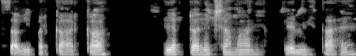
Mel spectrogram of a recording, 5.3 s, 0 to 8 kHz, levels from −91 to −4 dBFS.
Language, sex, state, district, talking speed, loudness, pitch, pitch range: Hindi, male, Bihar, Purnia, 100 wpm, -22 LUFS, 115 Hz, 110-115 Hz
